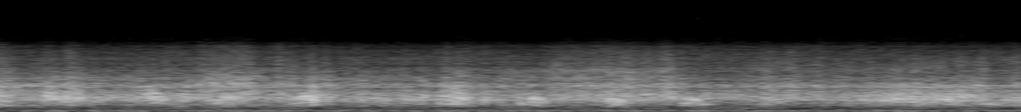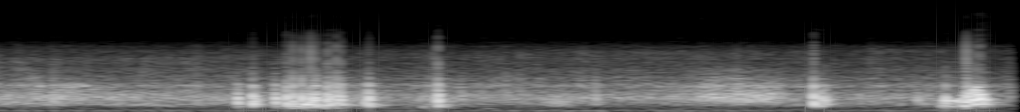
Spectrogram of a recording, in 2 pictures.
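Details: Soft, rapid whooshing fetal heartbeat of a baby girl through a Doppler probe at a doctor's visit, broken by louder scraping bursts as the baby moves.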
